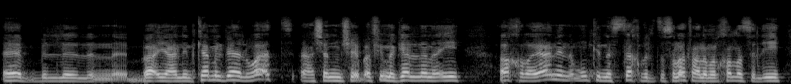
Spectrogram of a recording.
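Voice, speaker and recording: High-voiced Egyptian man teaching recitation. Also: creaky, darkish tone. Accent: Egyptian Arabic. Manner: explains patiently, asks himself questions, stretches out recited words slowly. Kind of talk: call-in recitation lesson.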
